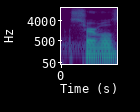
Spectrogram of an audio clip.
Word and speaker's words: Serval's: ways um but yes you pronounce serval's name like the wild cat species I don't know if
